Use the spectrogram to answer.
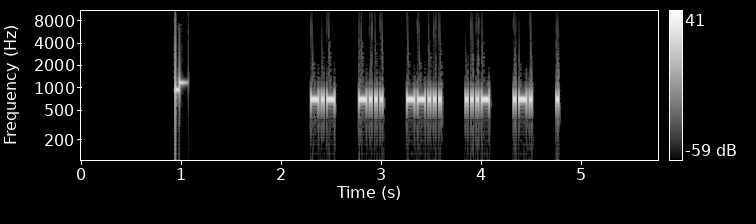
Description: Morse code, heard as a keyed tone, about 42 wpm, spaced as for 25 wpm, 690 Hz. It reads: KB7VRE
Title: USA Call Signs - 6 Characters - 3x Character Spacing - 45wpm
